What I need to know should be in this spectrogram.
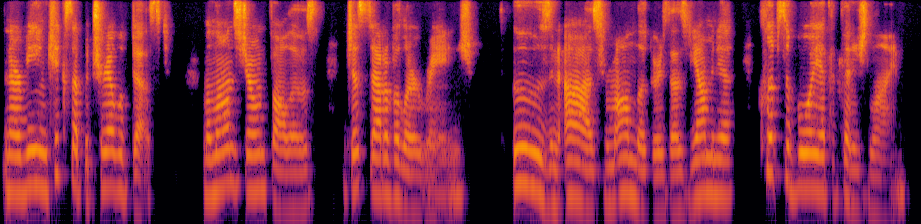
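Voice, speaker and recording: A woman's voice: mid-range voice, moderate pace. A woman narrator reading screenplay stage directions aloud at a table read.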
